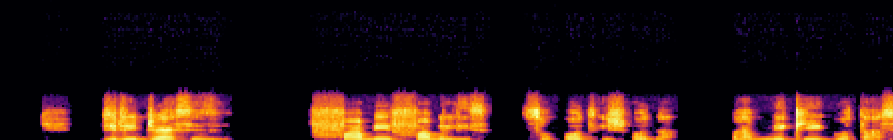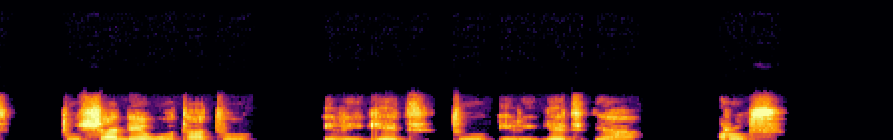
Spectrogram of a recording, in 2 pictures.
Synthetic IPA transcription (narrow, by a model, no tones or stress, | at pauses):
djuɹĩndɹaɪsizɔ̃n | famifamilis | sɔpɔtʰit͡ʃɔda | b̥aɪmekʰĩŋɡɔtas | toʃaɪnewɔtʰatʰo | iɾiɡettʰoiɹiɡetdɛa | kɹɔps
